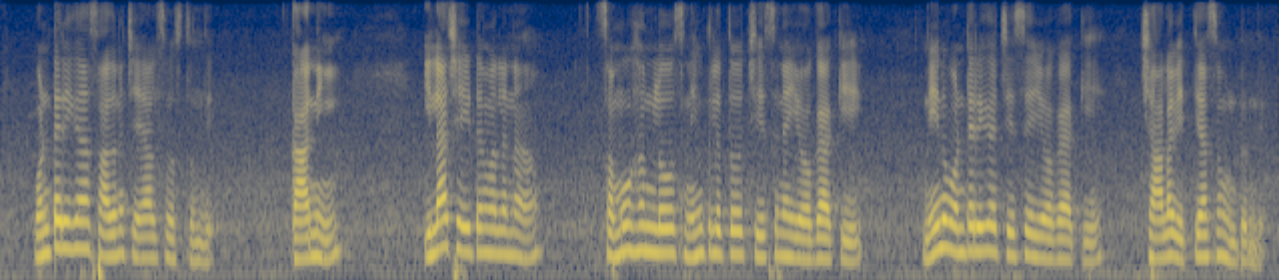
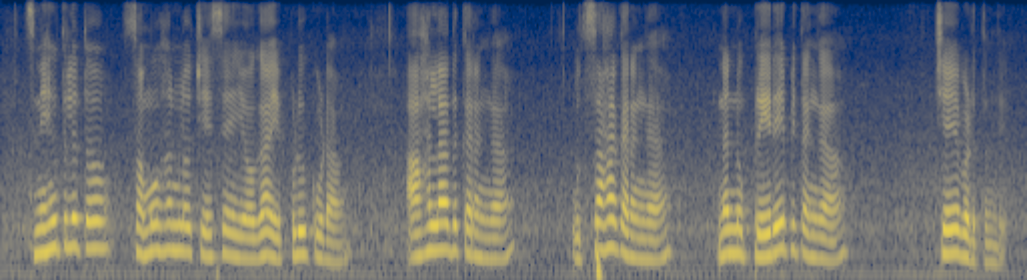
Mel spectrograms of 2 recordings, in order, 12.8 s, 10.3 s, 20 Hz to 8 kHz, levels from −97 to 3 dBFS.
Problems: background conversations at intervals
